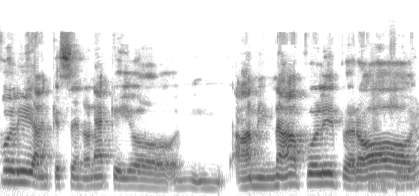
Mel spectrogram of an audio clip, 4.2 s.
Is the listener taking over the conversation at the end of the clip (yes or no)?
no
